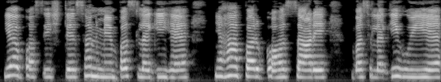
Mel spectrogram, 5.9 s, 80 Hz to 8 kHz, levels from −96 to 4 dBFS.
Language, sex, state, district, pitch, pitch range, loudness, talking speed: Hindi, female, Bihar, Saran, 270 Hz, 260-285 Hz, -16 LUFS, 160 wpm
